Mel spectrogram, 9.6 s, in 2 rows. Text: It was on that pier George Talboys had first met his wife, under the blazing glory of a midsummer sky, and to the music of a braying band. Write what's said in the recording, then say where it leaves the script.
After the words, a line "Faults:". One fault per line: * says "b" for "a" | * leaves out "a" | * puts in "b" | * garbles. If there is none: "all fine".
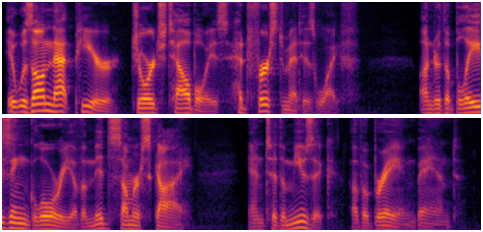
It was on that pier George Talboys had first met his wife, under the blazing glory of a midsummer sky, and to the music of a braying band.
Faults:
all fine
